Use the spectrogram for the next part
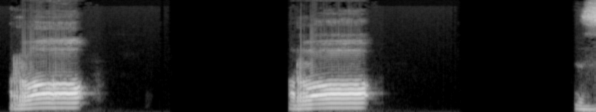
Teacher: র উচ্চারণ করার সময় জিহ্বার আগার পিঠ তার বরাবর উপরের তারের সঙ্গে লাগিয়ে উচ্চারণ করতে হবে। র 1 আলিফ টান দিয়ে উচ্চারণ করতে হবে।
